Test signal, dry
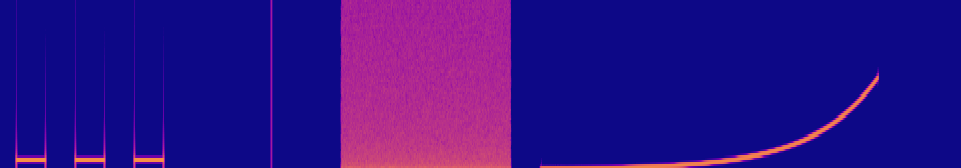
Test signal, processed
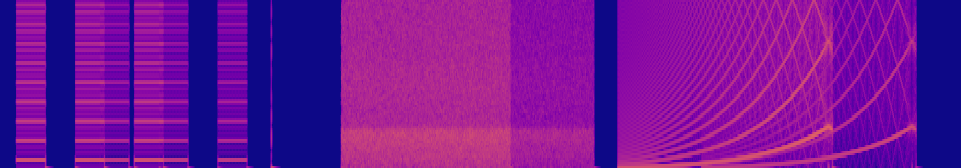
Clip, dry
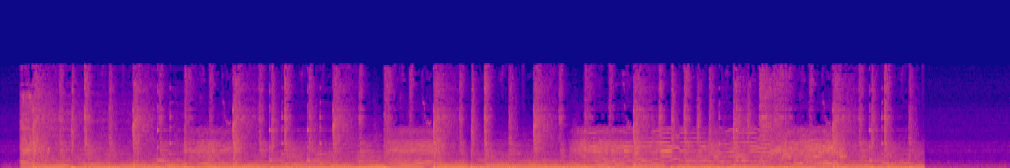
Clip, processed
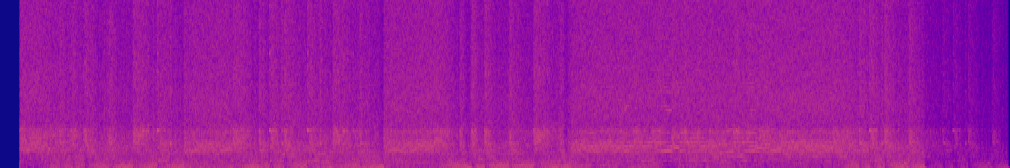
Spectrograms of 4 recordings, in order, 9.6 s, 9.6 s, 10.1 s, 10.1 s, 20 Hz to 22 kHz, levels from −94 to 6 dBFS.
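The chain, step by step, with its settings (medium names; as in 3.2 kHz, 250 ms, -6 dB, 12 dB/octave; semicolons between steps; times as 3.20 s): differentiator; resampled via 11.025 kHz; Schmitt trigger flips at -55.5 dBFS; treble shelf 4.1 kHz +10 dB; ring modulator 66 Hz; on a send: delay 835 ms -8 dB; on the sum: trim +2.5 dB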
